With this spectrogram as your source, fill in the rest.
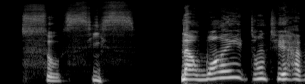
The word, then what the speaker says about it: saucisse: Saucisse. Do you notice that we pronounce the S sound and not the K? And why is that? Because there is an I after the C.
